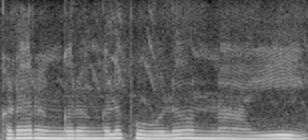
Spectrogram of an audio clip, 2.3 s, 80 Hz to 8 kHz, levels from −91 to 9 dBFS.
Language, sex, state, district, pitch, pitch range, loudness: Telugu, female, Telangana, Hyderabad, 200 Hz, 195-210 Hz, -12 LUFS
